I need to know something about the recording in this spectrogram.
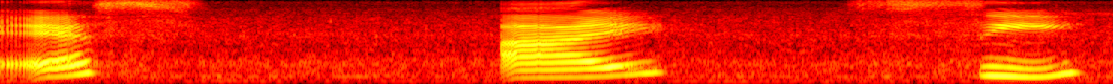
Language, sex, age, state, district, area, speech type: Assamese, female, 18-30, Assam, Lakhimpur, rural, read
